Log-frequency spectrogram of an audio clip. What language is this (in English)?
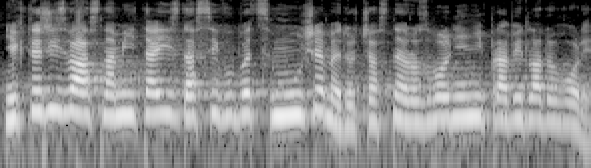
Czech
